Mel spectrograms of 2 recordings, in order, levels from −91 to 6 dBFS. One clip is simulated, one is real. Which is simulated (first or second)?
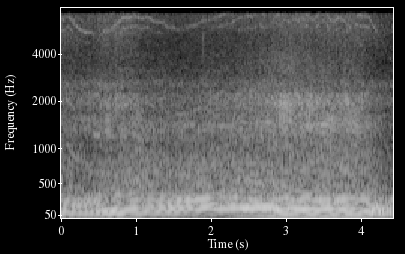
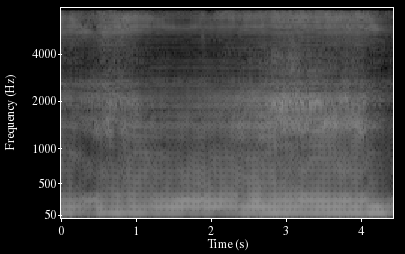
second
